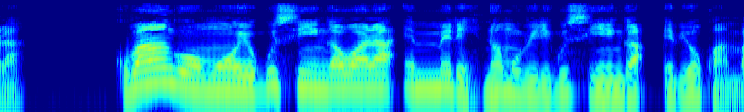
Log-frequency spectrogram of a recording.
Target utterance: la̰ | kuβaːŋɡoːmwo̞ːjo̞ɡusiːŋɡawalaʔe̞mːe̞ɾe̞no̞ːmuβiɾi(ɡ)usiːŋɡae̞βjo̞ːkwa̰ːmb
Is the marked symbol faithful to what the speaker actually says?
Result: yes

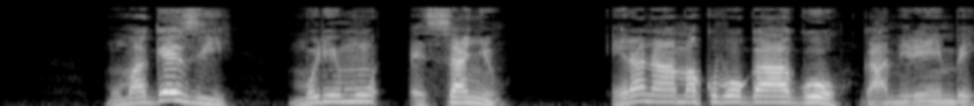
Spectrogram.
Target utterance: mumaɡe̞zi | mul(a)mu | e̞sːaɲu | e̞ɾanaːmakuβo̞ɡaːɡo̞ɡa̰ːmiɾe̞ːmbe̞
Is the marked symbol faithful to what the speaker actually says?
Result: no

